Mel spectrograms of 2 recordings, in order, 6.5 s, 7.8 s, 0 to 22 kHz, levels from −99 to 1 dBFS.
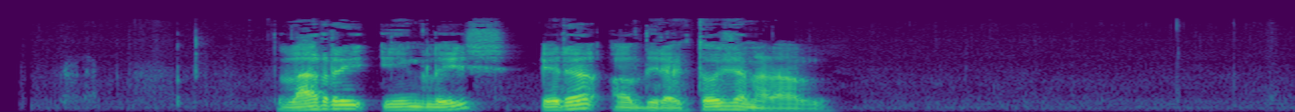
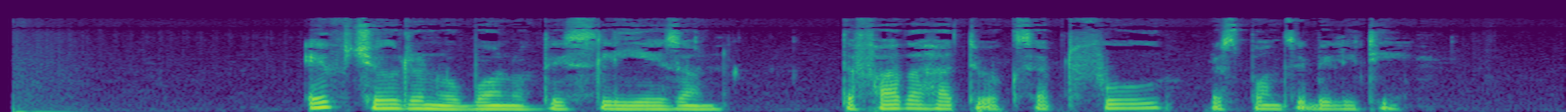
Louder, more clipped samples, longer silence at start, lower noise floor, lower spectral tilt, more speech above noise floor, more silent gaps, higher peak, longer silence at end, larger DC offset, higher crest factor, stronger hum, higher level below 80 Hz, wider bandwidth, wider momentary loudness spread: about the same, -21 LUFS vs -21 LUFS; neither; first, 1.4 s vs 0.05 s; about the same, -70 dBFS vs -68 dBFS; about the same, -6.5 dB/octave vs -5.5 dB/octave; about the same, 49 dB vs 48 dB; neither; about the same, -2 dBFS vs -2 dBFS; first, 2.35 s vs 0.8 s; neither; about the same, 22 dB vs 18 dB; neither; about the same, -52 dBFS vs -50 dBFS; about the same, 11 kHz vs 11.5 kHz; about the same, 11 LU vs 10 LU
